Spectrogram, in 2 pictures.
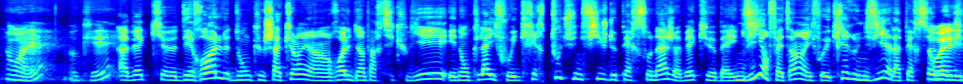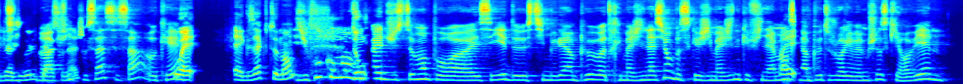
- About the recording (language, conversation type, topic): French, podcast, Comment trouver de nouvelles idées quand on tourne en rond ?
- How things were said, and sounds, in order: stressed: "vie"; stressed: "vie"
